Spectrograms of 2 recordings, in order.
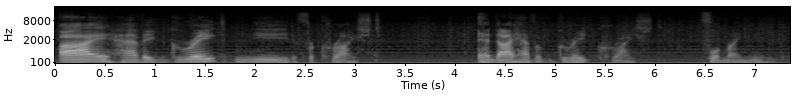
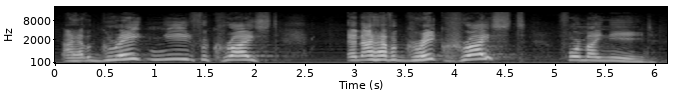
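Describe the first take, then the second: First: Quoting Spurgeon. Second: Loud, high, slow preaching of the quote; preached with force. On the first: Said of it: "Spurgeon says it". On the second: Preacher driving the Spurgeon quote home to the congregation, loud and slow. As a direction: proclaim it slowly and loudly. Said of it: "You got that?". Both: Shown as a demonstration.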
